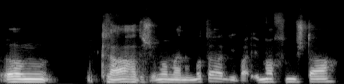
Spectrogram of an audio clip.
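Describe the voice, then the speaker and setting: A man in his thirties, a podcast guest, talking candidly and thoughtfully with many pauses and fillers. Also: mid-range voice, flat delivery, dark tone. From Germany, Italian family. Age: 30s. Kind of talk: candid conversation.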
